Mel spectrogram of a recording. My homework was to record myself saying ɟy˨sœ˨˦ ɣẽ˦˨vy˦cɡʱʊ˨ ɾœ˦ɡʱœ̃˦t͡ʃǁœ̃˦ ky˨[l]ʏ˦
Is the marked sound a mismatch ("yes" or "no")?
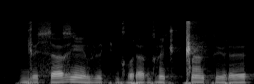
yes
